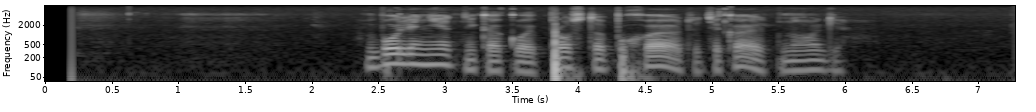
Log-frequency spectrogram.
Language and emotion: Russian, sad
